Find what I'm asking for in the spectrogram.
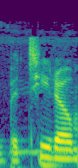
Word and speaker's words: Betito: You can connect with me on social media, on Instagram and Twitter and Facebook, at Dr. Lori Betito. My last name is spelled B-E-T-I-T-O.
